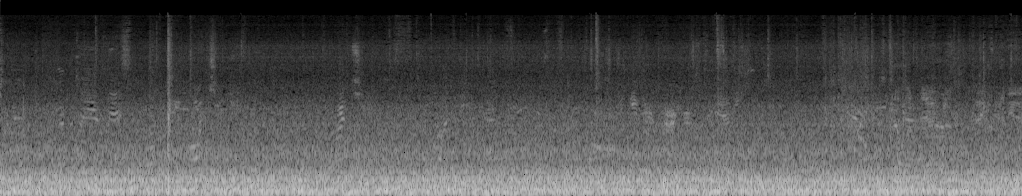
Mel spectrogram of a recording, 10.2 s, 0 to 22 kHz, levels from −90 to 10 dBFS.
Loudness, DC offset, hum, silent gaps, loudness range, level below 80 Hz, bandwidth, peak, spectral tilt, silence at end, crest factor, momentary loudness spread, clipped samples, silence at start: -19 LUFS; under 0.1%; none; none; 0 LU; -24 dBFS; 12.5 kHz; -2 dBFS; -8.5 dB/octave; 0 s; 16 dB; 1 LU; under 0.1%; 0 s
